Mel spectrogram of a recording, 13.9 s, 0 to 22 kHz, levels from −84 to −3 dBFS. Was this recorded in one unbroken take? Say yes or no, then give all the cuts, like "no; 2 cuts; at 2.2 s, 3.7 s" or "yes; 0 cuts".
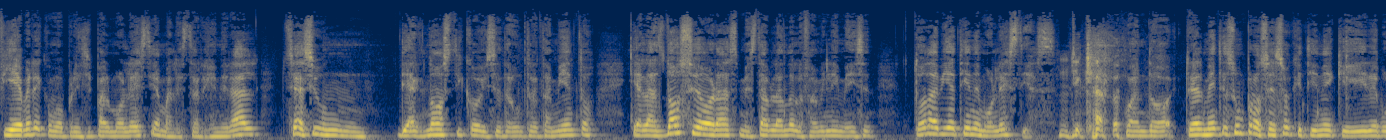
yes; 0 cuts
